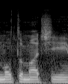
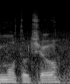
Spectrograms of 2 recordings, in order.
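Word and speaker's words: Motochō: yeah i used to always say i live in moto machi moto machi but it's actually motocho and i didn't realize i saw one of those signs i was like oh okay i've been saying it wrong nomadic has mods you're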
